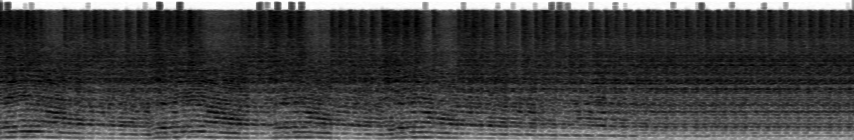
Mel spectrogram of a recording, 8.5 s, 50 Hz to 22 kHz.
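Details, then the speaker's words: Older Kawasaki KX125 two-stroke, carburetor leaking fuel and needle apparently missing: revs blip then hang flat and strained at full throttle, bogging badly; owner suspects power valves not opening, plans to check reeds and carb. "we can hear it kind of bog out when you do full throttle so when you go all the way down you can hear it bog out really really bad"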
